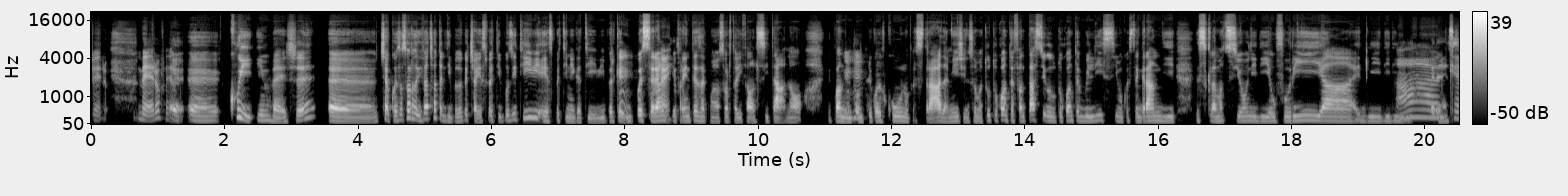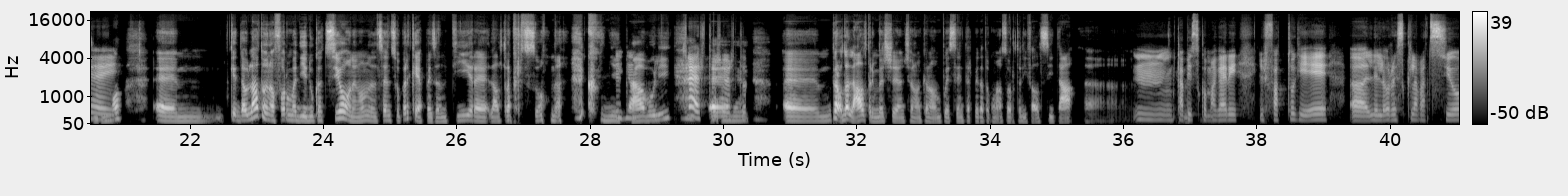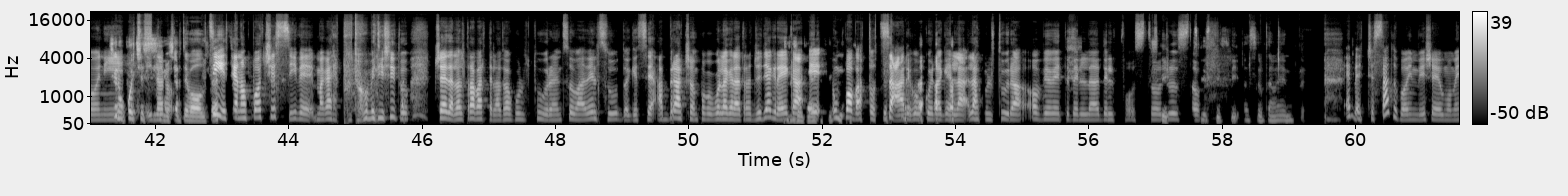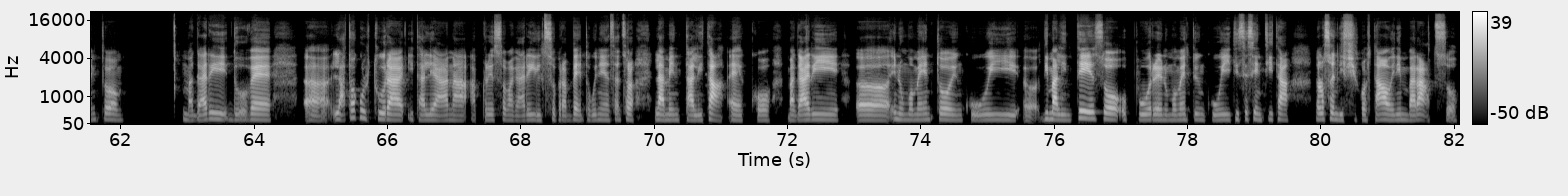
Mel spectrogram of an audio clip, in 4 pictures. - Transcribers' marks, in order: laughing while speaking: "persona coi"; "cioè" said as "ceh"; "interpretata" said as "interpetata"; unintelligible speech; laughing while speaking: "appunto"; chuckle; unintelligible speech; laugh; tapping; "assolutamente" said as "assutamente"; lip smack
- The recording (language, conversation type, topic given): Italian, podcast, Hai mai vissuto un malinteso culturale divertente o imbarazzante?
